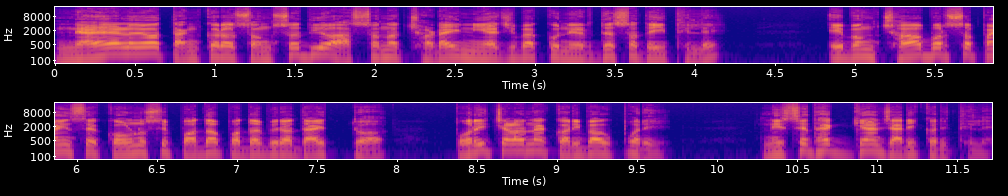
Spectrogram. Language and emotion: Odia, neutral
